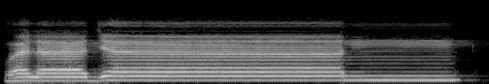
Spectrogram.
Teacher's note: لا الف مدہ ہے، 1 الف کے برابر کھینچ کر پڑھیں گے۔ جان، بڑی مد ہے، مد لازم، جب بھی حروف مد کے بعد مشدد یا ساکن حرف آتا ہے تو وہاں پر مد لازم لگتی ہے، 5 الف کے برابر کھینچ کر پڑھیں گے، اور وقف کی صورت میں نون پر گنہ کے ساتھ وقف ہوگا۔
